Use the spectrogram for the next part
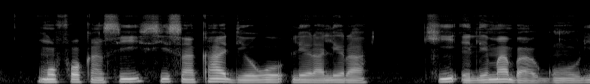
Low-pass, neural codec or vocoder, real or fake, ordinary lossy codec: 10.8 kHz; none; real; MP3, 96 kbps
